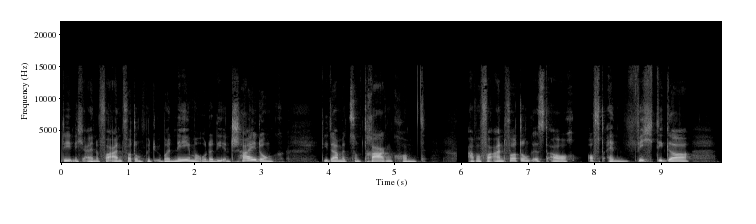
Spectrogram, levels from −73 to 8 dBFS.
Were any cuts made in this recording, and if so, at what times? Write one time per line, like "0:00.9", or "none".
0:05.9

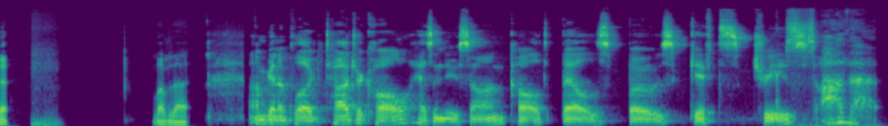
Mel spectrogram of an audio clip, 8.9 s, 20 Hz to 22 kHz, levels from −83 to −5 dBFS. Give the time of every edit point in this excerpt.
none

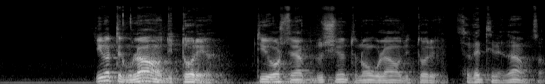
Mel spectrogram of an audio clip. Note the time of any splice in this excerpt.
0:04.4

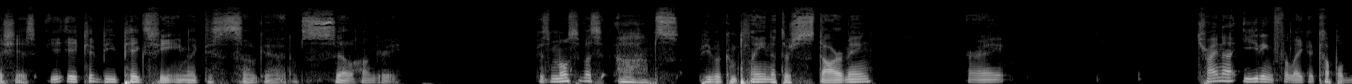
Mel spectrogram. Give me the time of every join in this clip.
0:06.1
0:09.5

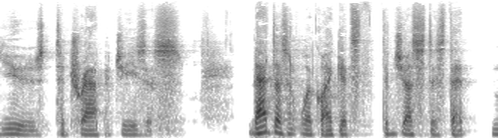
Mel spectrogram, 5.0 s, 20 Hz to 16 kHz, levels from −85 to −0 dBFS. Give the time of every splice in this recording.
0:02.3

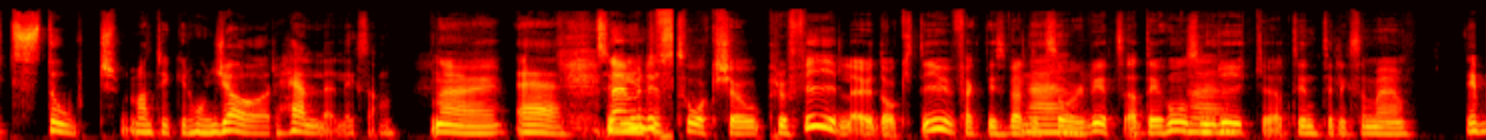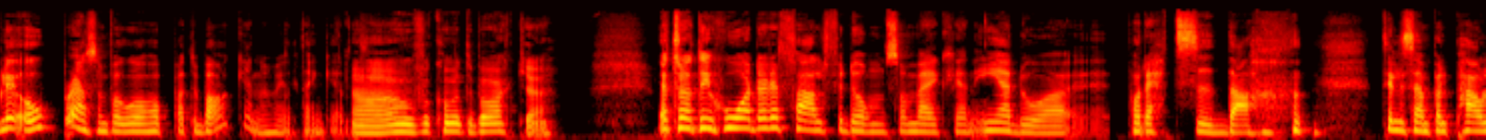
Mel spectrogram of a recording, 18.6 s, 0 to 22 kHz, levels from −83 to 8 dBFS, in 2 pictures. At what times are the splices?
0:04.2
0:13.4
0:16.2

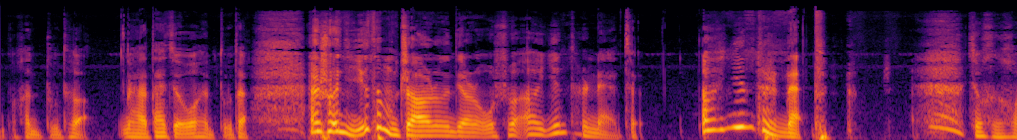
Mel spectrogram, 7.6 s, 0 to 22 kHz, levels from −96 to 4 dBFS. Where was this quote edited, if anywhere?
none

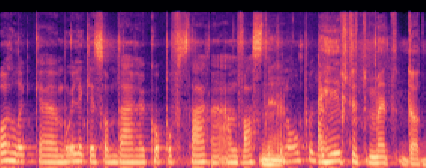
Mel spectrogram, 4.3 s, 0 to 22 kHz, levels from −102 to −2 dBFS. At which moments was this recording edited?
0:02.1
0:03.2

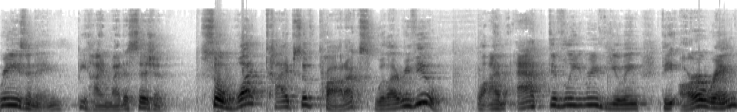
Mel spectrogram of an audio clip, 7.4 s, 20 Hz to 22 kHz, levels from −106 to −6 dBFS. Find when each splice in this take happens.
0:04.8

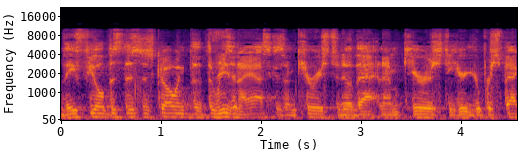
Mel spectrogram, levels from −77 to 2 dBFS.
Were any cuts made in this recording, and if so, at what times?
0:01.2
0:03.4

